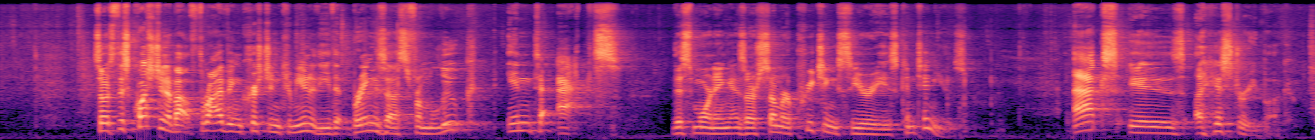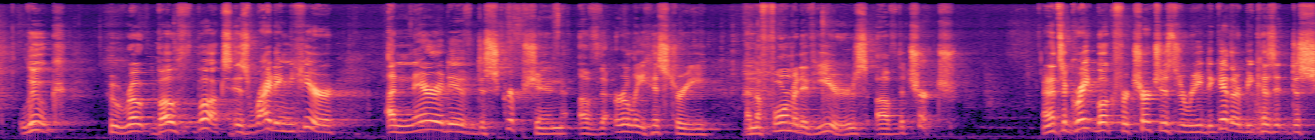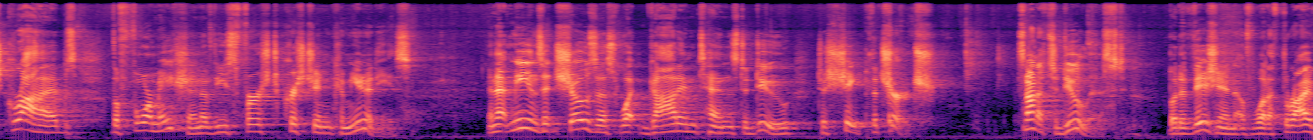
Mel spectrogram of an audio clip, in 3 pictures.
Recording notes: Charles Anglican Cathedral, Bremerton, WA.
